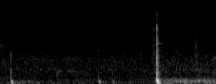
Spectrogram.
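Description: A football is kicked: one sharp boot of a foot on the ball about one and a half seconds in. It follows a couple of faint taps from the kicker's approach steps.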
